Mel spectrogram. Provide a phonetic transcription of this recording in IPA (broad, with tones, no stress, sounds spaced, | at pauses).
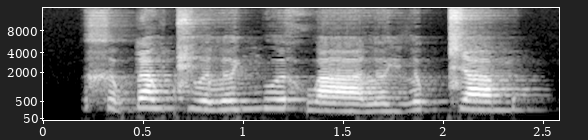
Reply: x ə̰˧˨ w ɗ a˧ w t͡ɕ u˨˩ ə̯ l ə˧ j ŋ u˧ ə̯ h w aː˨˩ l ə˨˩ j l ə˦˥ p̚ t͡ɕ a˧ m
